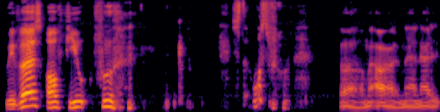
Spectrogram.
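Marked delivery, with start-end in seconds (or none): 1.4-6.3 speaking while caught by giggles. Talking into a voice assistant and suddenly overcome by giggles, giggling while speaking. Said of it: "now the giggling spirit jumped on me".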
